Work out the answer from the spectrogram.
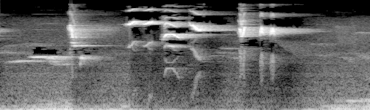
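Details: Orange-headed thrush in mixed song for a songbird training recording: a low buzzy whistle, then high clear whistled notes and a long level tone with sharp chips, over soft rumble.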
